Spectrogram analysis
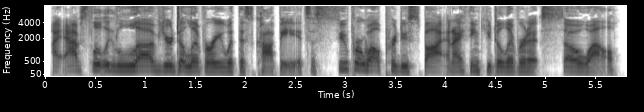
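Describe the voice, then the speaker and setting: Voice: mid-range voice, fairly even intonation, fast talker, smooth, dry recording. Dry, friendly podcast critique voice. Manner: friendly, constructive, with fillers. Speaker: podcast host, demo reviewer.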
